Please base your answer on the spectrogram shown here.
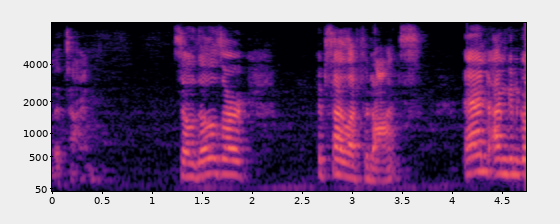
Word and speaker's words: Hypsilophodont: Yeah, Hypsilophodonts is how you pronounce.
